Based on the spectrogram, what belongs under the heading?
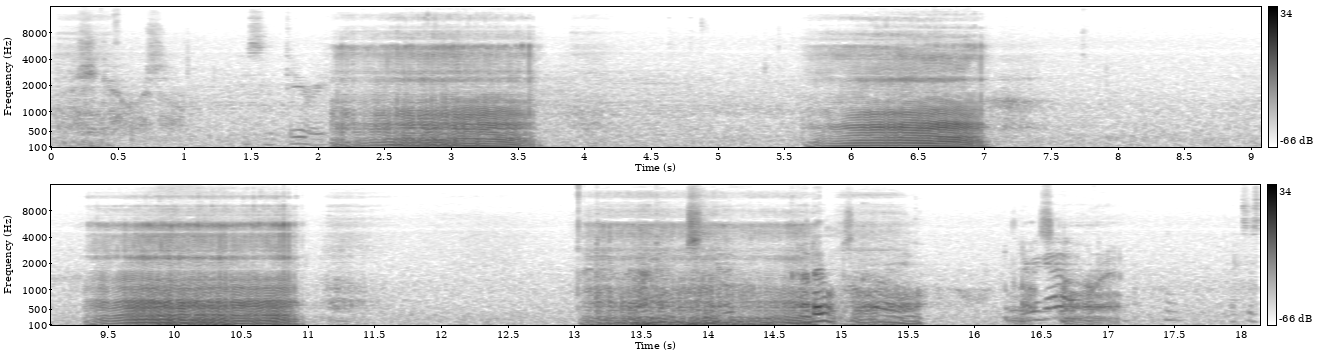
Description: she's snoring again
